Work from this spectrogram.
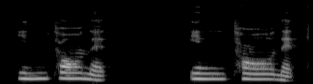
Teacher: Unstressed R is dropped, and the last consonant T is replaced with an S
